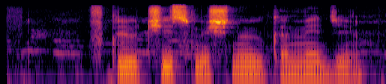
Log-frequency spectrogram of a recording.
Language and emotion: Russian, neutral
